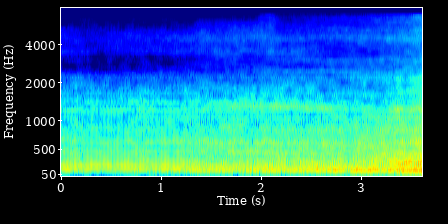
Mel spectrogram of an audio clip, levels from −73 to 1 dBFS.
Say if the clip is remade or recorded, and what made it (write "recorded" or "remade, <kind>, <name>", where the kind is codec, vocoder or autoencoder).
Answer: remade, vocoder, Vocos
